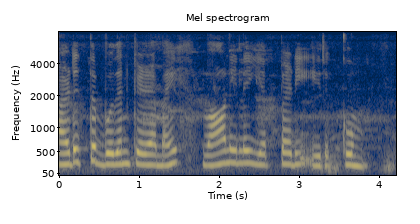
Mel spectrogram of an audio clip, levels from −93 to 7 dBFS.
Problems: constant background noise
